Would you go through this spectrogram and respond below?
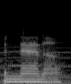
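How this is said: It is said with an American accent. "over there you say ban banana"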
